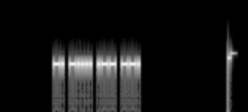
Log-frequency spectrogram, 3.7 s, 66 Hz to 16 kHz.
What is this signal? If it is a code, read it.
Morse code, heard as a keyed tone, about 40 wpm, 700 Hz. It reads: N6WG
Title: USA Call Signs - 4 Characters - 2x Character Spacing - 40wpm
